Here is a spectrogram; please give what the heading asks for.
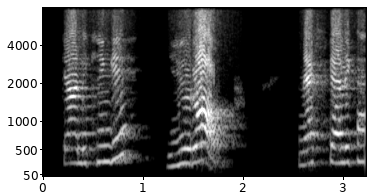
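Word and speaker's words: Europe: क्या लिखा है, किसी वर्ड के अंदर ई यू लिखा हो तो उसका उच्चारण ई से नहीं होगा, उसका उच्चारण किससे होगा, यू से होगा।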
